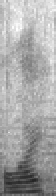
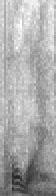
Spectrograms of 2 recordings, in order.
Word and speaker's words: Poli: So like roly-poly, but over the years it's been changed to Poli.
